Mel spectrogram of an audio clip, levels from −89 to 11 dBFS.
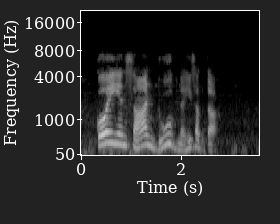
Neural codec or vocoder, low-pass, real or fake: none; 7.2 kHz; real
